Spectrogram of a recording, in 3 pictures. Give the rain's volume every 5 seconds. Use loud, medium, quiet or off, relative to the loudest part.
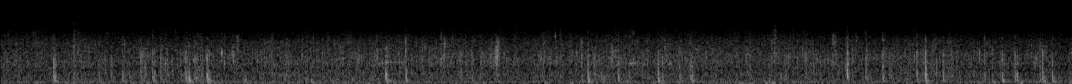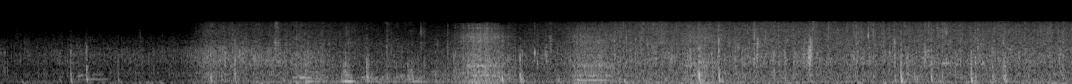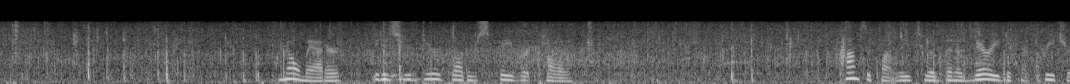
quiet, quiet, medium, loud, loud, loud, loud.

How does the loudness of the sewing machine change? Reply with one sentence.
The volume of the sewing machine stays about the same.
